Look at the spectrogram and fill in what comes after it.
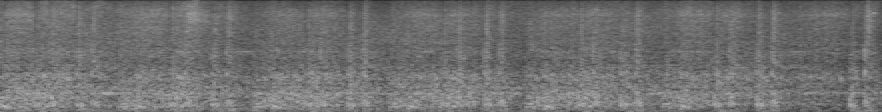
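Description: Yamagata Shinkansen 'Tsubasa' mini-shinkansen train passing at speed close by: a loud, steady rush of wheels on rails, easing a little near the end.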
